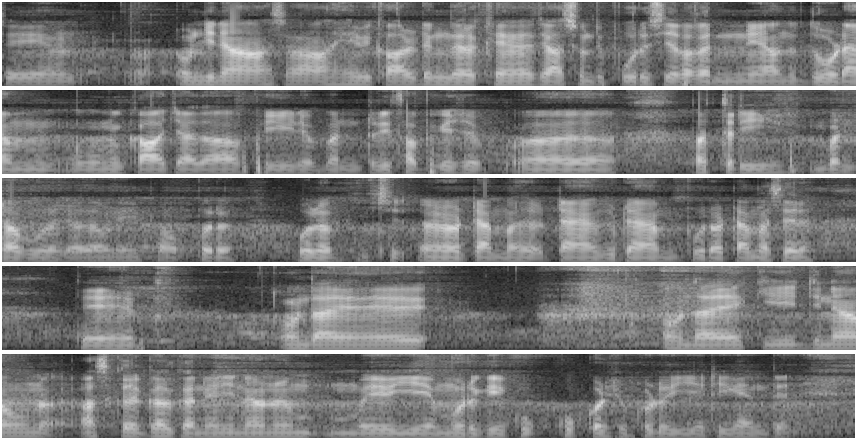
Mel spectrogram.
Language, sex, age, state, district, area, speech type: Dogri, male, 18-30, Jammu and Kashmir, Jammu, rural, spontaneous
